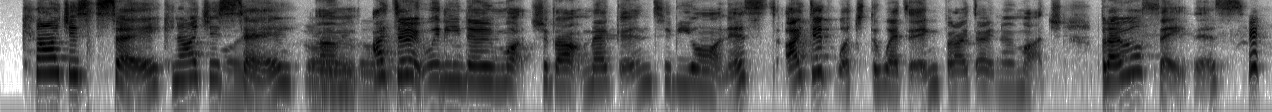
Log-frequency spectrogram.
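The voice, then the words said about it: British English accent. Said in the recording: “Can I understand this accent now? ... I know you guys don't understand British English, but that's what I'm speaking”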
